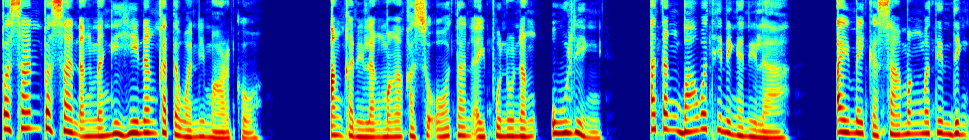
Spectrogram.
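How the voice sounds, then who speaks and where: Expressive low-voiced woman narrator, dry sound. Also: dry recording. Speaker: narrator of an audio love story. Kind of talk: dramatic scripted storytelling narration.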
